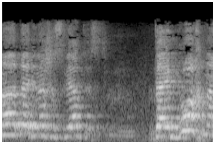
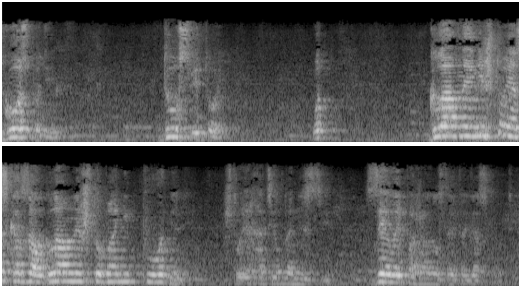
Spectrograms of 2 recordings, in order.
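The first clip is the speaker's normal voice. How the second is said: soft, low murmur under the breath. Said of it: "а этой стороной молюсь".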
